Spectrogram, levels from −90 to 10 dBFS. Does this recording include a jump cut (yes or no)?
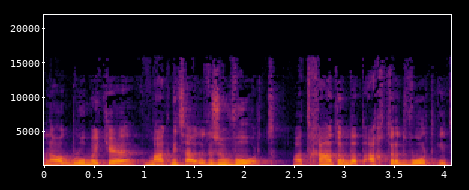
no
